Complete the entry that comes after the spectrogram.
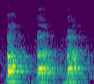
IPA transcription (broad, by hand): p, b, m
